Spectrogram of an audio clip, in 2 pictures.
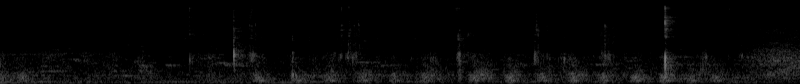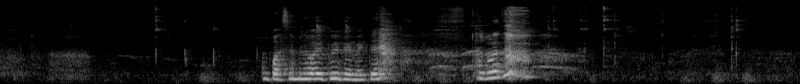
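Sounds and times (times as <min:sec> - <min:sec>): person chewing: 0:01.8 - 0:10.3.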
